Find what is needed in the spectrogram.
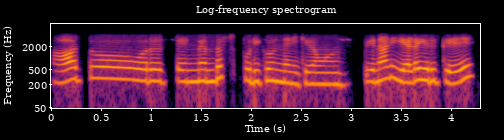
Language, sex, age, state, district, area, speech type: Tamil, female, 18-30, Tamil Nadu, Krishnagiri, rural, conversation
